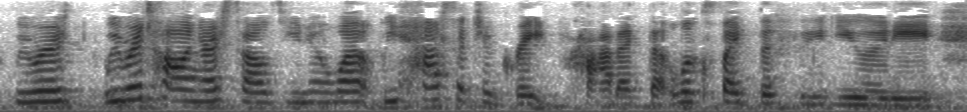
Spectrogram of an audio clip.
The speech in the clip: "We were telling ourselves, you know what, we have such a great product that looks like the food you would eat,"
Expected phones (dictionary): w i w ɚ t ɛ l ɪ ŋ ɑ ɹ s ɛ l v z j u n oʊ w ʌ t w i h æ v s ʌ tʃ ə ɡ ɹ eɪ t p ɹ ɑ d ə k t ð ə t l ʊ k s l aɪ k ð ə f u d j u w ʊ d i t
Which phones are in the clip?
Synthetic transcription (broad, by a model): w i w ɚ t ɛ l ɪ ŋ ɑ ɹ s ɛ l v z j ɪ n oʊ w ʌ t w i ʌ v s ʌ tʃ ə ɡ ɹ eɪ t p ɹ ɑ d ə k t ð ə t l ʊ k s l aɪ k ð ə f u d j u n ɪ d i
